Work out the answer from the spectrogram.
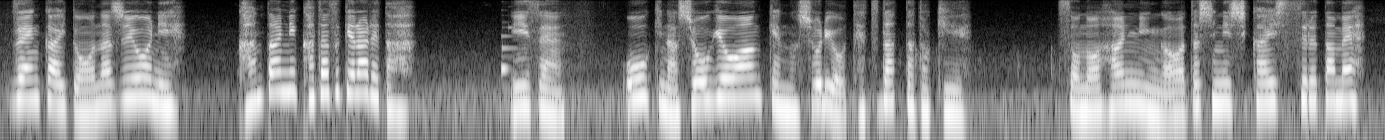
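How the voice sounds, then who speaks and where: A woman's voice: fairly high pitch, natural voice. A woman playing a composed, earnest young female adviser in an anime game, with matter-of-fact, mannish phrasing over background music. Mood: curious.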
